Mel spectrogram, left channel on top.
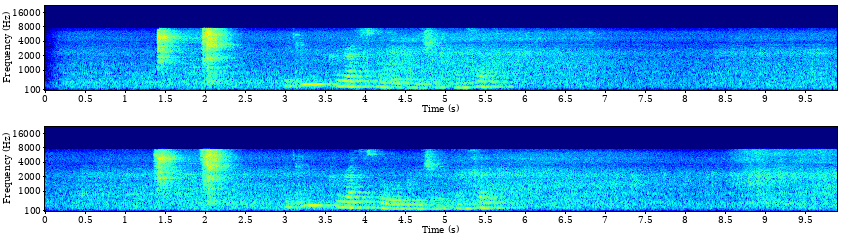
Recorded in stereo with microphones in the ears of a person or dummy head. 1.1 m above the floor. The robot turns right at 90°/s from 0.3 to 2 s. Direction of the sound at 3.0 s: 70° left (ahead or behind).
